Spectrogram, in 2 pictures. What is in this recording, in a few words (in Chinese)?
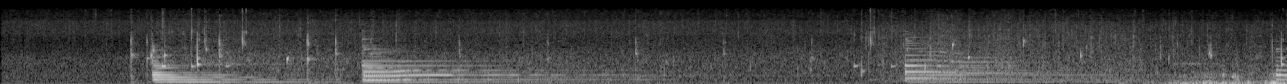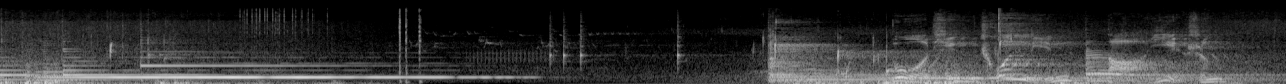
男 广告 创意广告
